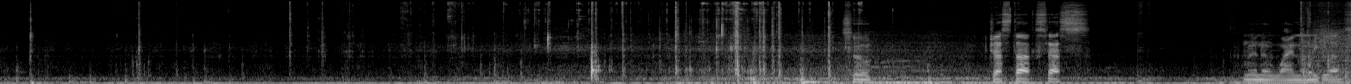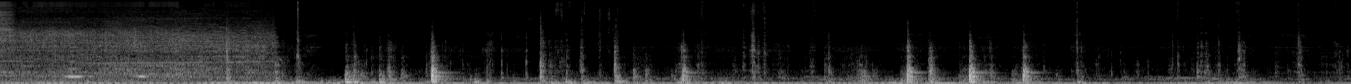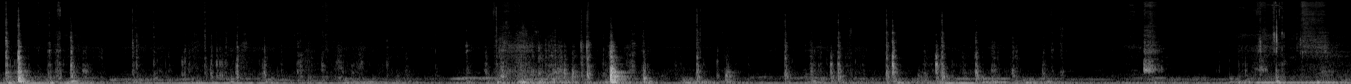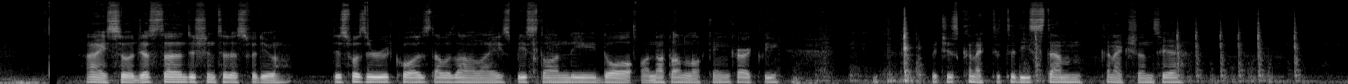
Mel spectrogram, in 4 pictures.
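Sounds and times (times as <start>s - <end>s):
low steady rumble: 0.0s - 41.3s
metal parts clicking and rattling: 2.8s - 8.7s.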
